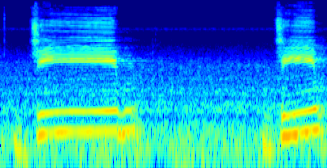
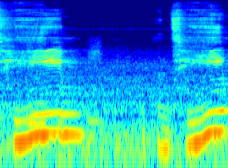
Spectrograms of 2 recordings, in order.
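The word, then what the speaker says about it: ج: অনেকেই জিম হরফটাকে বাতাস ছেড়ে দিয়ে ঝিম ঝিম বলেন, অর্থাৎ বর্গীয় জয়ের সাথে হয়ের উচ্চারণ হবে না।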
